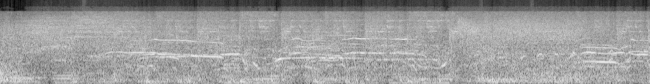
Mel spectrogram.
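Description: Action-scene soundtrack: dramatic music under loud fight sound effects, with sharp cracks, whooshes and crashing impacts.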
